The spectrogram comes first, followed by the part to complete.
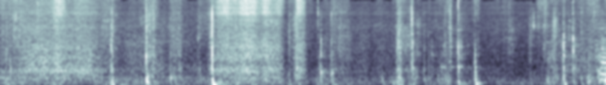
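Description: Faint rustling and scattered light clicks of playing cards being handled: two soft swishes, in the first second and about two seconds in, with a sharper tap just after two seconds.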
